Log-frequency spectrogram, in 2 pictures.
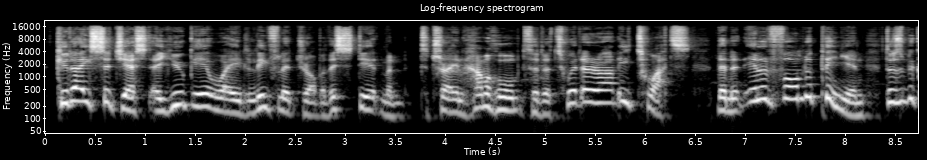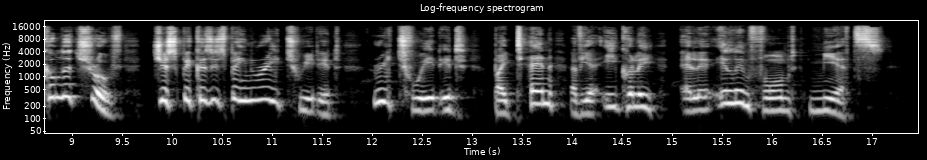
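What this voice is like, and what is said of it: Shaky attempted Geordie accent. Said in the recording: “I don't know where this accent's going. This is the worst. I'm just normally able to do this accent... that's the way you get the Geordie accent”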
